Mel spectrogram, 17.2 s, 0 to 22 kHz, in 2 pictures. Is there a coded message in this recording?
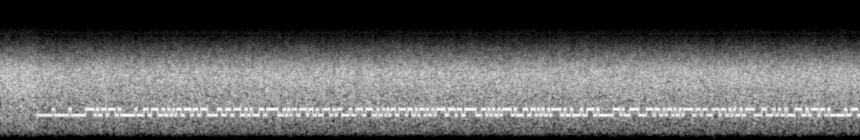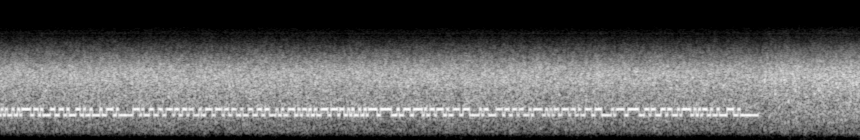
Yes: RTTY (45.45 baud, 170 Hz shift) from 0.4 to 16.2 s, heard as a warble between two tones, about 800 Hz centre, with radio static. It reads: UNS MINUTS ABANS DE TREURE-HO DEL FOC, AFEGIU-HI LA PICADA FETA AMB LES AMETLLES,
